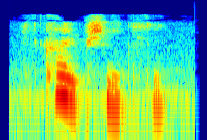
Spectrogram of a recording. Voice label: "kalbschnitzel", Alsace

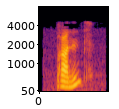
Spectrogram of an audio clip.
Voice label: "brennend", Bas Rhin; vin; brûlant

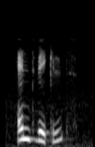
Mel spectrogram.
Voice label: "entwickelt", Alsace

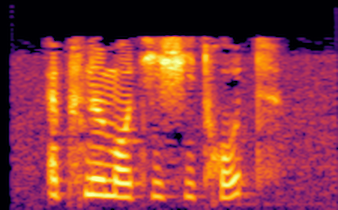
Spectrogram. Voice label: "pneumatischi", Bas Rhin; vin; pressoir pneumatique

